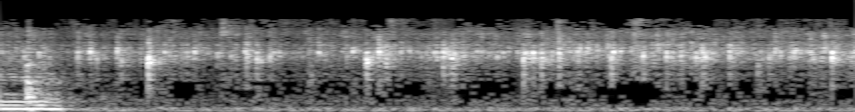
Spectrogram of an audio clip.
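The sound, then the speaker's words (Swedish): Butter sizzling in a hot frying pan, a steady bright crackling hiss with tiny pops scattered throughout, holding an even level from start to finish. “när det här smöret har tystnat så är det dags att gå in med grejerna”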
